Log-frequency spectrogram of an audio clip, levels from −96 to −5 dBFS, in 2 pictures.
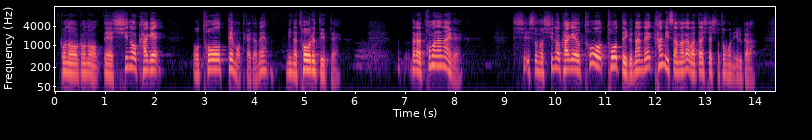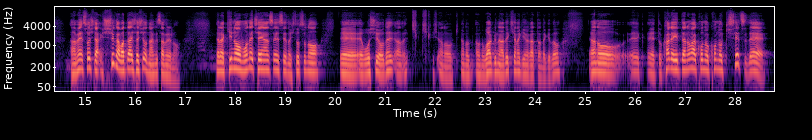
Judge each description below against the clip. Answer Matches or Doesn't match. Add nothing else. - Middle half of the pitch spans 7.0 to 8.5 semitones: Doesn't match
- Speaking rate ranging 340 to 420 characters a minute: Doesn't match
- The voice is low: Doesn't match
